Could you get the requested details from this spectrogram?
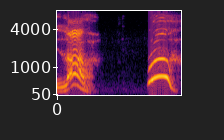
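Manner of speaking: high, loud whooping woo; a high, loud exclamation at the heat; retold woo at the heat. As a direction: cry out woo like the sun is beating down. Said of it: "that sun was ruthless".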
